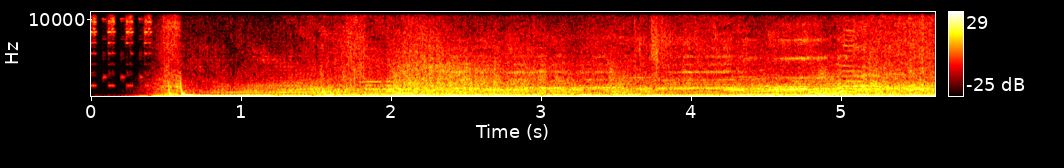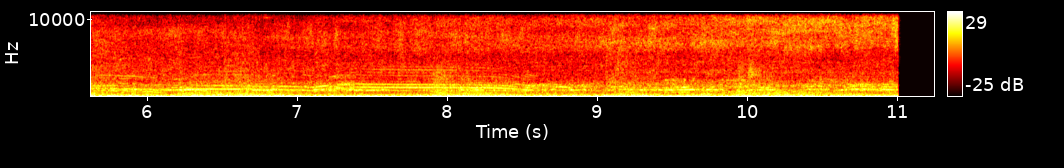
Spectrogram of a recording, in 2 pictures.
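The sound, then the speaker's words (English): Weapons fire and explosions aboard a ship under attack: a loud, dense, unbroken roar of blasts and rumbling that runs for about eleven seconds, threaded with whining, wavering tones. “They're firing! Hot to starboard! Hot to starboard!”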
